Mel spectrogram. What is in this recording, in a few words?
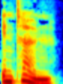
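"intone", British English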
